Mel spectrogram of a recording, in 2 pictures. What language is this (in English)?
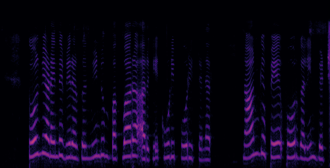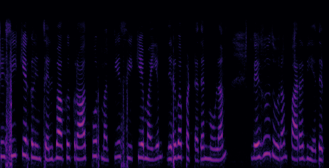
Tamil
